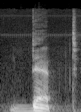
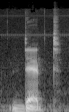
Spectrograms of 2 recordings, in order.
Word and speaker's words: debt: Some may include the b sound as in death, but the correct pronunciation is not depth, rather death.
